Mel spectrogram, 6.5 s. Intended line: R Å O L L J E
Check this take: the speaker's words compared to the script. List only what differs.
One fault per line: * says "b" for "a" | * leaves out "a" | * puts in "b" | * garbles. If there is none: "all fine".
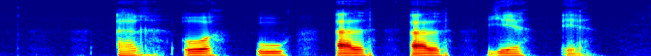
all fine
